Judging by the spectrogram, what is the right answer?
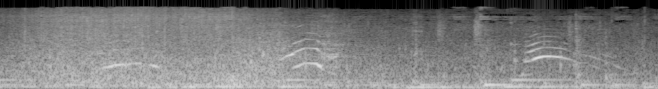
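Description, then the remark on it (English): Rushing river rapids churn and splash steadily around a small inflatable canoe, with water splashing in and rocking it from side to side, and a few brief, high chirping calls rising above the roar. “Water splashes in, and they're rocked from side to side.”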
